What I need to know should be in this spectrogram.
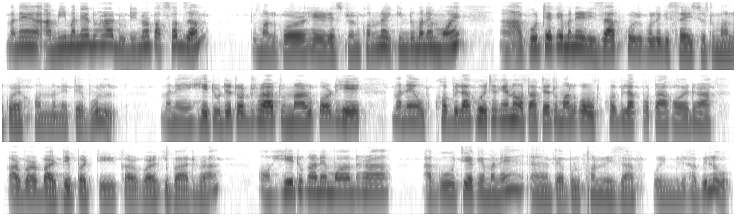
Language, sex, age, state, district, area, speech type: Assamese, female, 30-45, Assam, Charaideo, urban, spontaneous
